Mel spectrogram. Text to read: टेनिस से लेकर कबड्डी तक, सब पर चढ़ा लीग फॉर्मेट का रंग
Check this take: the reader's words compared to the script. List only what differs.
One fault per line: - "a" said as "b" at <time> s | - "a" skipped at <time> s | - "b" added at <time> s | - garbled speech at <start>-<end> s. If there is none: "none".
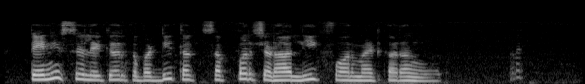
none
